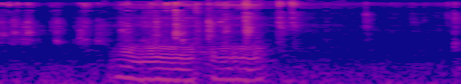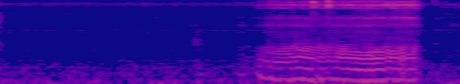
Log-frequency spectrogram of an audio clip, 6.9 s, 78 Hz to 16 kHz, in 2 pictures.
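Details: Lulu, a 15-year-old senior Boston Terrier, snoring while asleep indoors: two drawn-out, low, rattling snores, one near the start and one near the end, with quiet breathing between them.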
